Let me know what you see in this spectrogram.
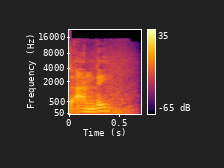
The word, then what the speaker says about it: Andy: My name's Andy. – How do you spell it? – A-N-D-Y.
